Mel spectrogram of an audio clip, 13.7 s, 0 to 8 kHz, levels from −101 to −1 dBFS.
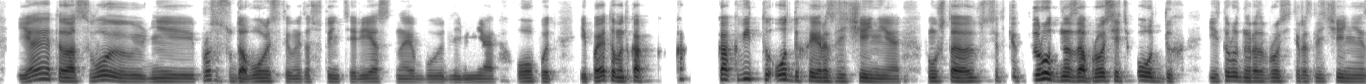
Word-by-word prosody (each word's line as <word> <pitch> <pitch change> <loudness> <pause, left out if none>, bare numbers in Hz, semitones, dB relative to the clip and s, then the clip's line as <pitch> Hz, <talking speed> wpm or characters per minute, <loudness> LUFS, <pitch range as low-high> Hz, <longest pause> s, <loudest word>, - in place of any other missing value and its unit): Я 105 +8 0
это 125 -10 +4
освою 115 -3 0
не 110 0 -2
просто 155 +5 -5
с 125 - -10
удовольствием, 115 -1 0
это 105 +1 -7
что-то 110 +2 -8
интересное 105 -1 -5
будет 100 0 -9
для 95 0 -7
меня, 100 0 -5 0.2
опыт. 115 -1 -2 0.2
И - - -4
поэтому - - +3
это - - -10
как - - +3 0.2
как 185 +3 -8 0.3
как 180 -1 +4
вид 195 0 -1
отдыха 150 -6 +1
и 125 - +5
развлечения. 115 -4 -1 0.2
Потому 120 0 -1
что, 120 0 +3
всё-таки, 130 +1 -12
трудно 170 -6 +7
забросить 135 +1 +3
отдых 135 -7 0 0.2
и 120 - -6
трудно 135 0 0
разбросить 120 +1 -2
развлечения. 115 0 -5
115 Hz, 150 wpm, -23 LUFS, 110-135 Hz, 0.3 s, трудно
